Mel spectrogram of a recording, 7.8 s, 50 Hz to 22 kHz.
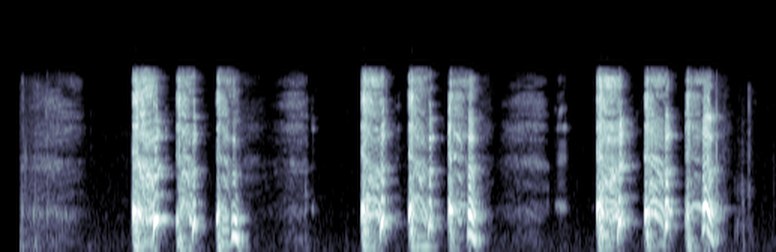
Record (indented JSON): {
  "three_cough_length": "7.8 s",
  "three_cough_amplitude": 29949,
  "three_cough_signal_mean_std_ratio": 0.38,
  "survey_phase": "beta (2021-08-13 to 2022-03-07)",
  "age": "18-44",
  "gender": "Female",
  "wearing_mask": "No",
  "symptom_runny_or_blocked_nose": true,
  "symptom_headache": true,
  "symptom_change_to_sense_of_smell_or_taste": true,
  "symptom_loss_of_taste": true,
  "symptom_onset": "3 days",
  "smoker_status": "Never smoked",
  "respiratory_condition_asthma": false,
  "respiratory_condition_other": false,
  "recruitment_source": "Test and Trace",
  "submission_delay": "1 day",
  "covid_test_result": "Positive",
  "covid_test_method": "RT-qPCR",
  "covid_ct_value": 26.8,
  "covid_ct_gene": "ORF1ab gene"
}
